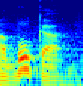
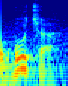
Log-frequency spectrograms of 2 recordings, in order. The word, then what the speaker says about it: Bucha: Y bueno, el programa de 60 Minutes había visitado un pueblo que se llama Buca o Bucha, se escribe B-U-C-H-A, en Ucrania.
